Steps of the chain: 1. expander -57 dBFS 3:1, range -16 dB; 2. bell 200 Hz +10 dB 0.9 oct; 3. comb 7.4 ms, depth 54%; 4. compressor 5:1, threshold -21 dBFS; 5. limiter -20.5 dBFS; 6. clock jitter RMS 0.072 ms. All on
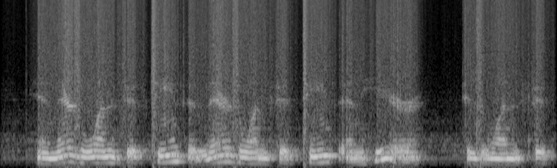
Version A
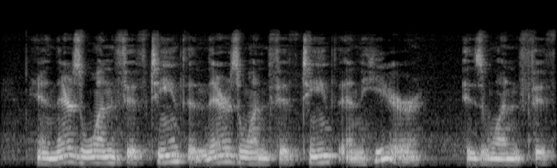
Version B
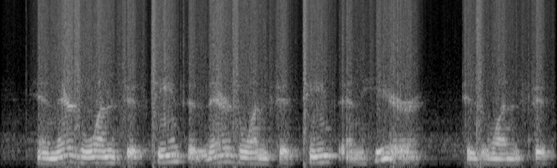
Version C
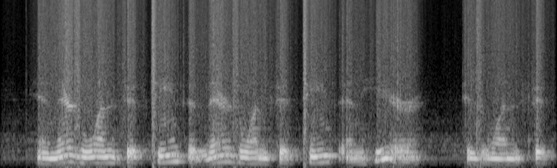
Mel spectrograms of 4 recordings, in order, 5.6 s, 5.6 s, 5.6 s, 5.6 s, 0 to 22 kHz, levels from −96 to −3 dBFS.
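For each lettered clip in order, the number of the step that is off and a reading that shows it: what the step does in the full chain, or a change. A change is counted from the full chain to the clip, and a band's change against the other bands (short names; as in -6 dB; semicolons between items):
6, 4 kHz band +3.5 dB; 2, 125 Hz band -5.5 dB; 5, crest factor change +5.0 dB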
